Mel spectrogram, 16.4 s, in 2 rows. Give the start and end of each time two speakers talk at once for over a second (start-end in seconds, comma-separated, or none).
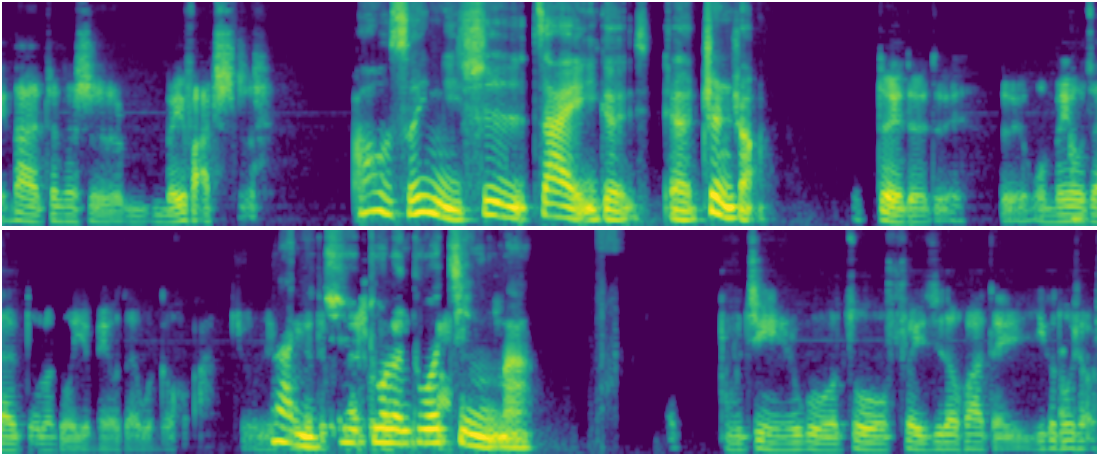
10.2-12.0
